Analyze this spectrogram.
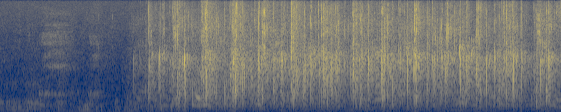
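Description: Audience applauding in a hall, starting about a second in and carrying on steadily.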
